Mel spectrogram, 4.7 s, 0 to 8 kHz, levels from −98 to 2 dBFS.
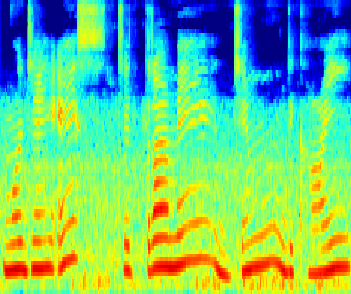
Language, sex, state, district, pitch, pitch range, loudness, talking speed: Hindi, female, Madhya Pradesh, Umaria, 275 Hz, 255-300 Hz, -12 LUFS, 75 wpm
